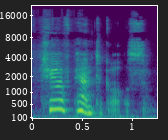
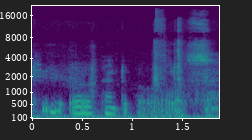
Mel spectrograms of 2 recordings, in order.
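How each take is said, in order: First: Said in the usual way. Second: Barely voiced whisper under her breath. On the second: Real, not acted. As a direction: whisper it to yourself while looking it up. Muttering while searching the book.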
